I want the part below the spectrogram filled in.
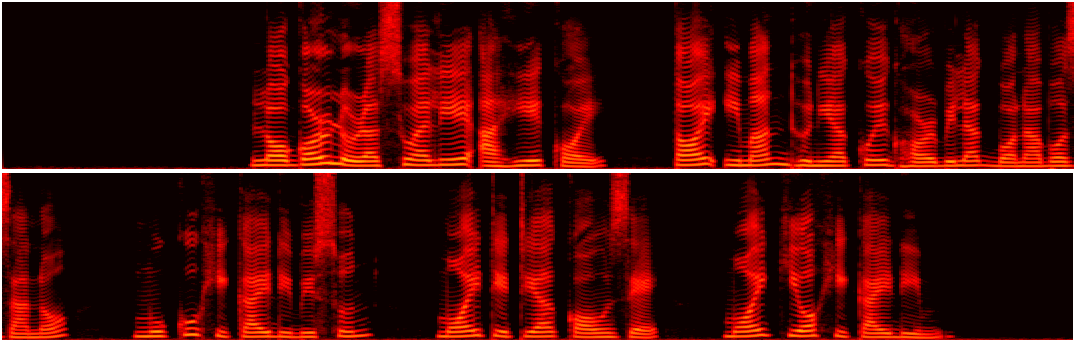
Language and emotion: Assamese, neutral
